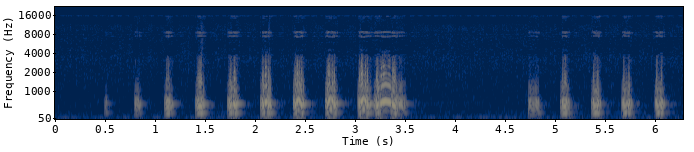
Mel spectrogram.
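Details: Barred owl hooting on the night of 6 February 2019, near a nest box: ten or so hoots swell into a wavering drawn-out climax, then after a short gap a new string of hoots begins.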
